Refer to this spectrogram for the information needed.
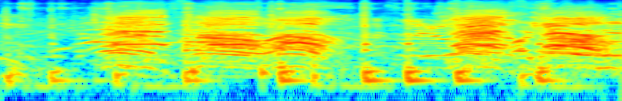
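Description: A loud crowd mobbing a school board member trying to get into a building chants for him to go home in a steady, repeating rhythm, many voices shouting together, with raised, strained screams at him rising over the chant throughout.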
